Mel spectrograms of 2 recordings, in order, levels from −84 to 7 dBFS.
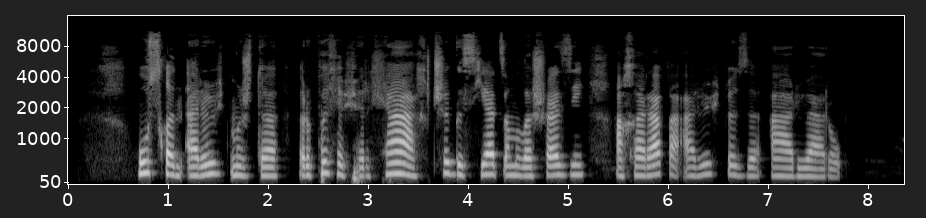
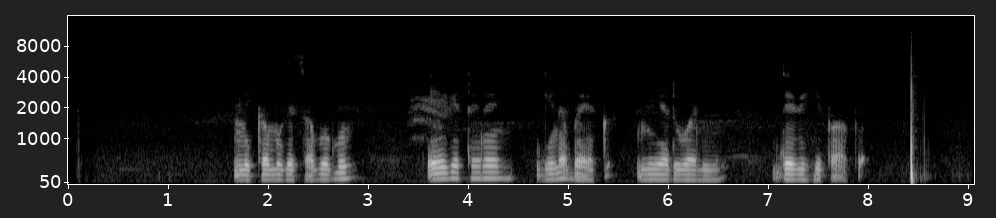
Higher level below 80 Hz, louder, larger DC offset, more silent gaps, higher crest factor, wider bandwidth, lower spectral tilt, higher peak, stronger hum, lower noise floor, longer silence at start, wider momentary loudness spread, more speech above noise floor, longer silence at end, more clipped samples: second, -60 dBFS vs -54 dBFS; first, -21 LUFS vs -26 LUFS; neither; neither; second, 20 dB vs 28 dB; first, 11 kHz vs 6 kHz; second, -5 dB/octave vs -10 dB/octave; about the same, 0 dBFS vs 0 dBFS; neither; first, -76 dBFS vs -67 dBFS; second, 0.7 s vs 1.65 s; second, 11 LU vs 15 LU; first, 55 dB vs 42 dB; about the same, 0.65 s vs 0.6 s; neither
